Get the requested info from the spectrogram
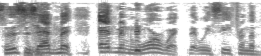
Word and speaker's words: Warwick: Warwick.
